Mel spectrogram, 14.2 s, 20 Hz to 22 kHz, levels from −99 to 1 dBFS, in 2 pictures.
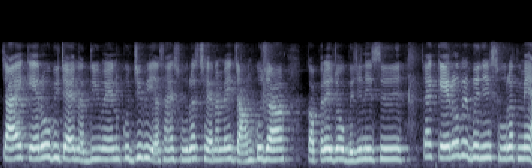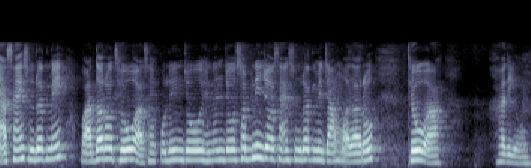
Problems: none marked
